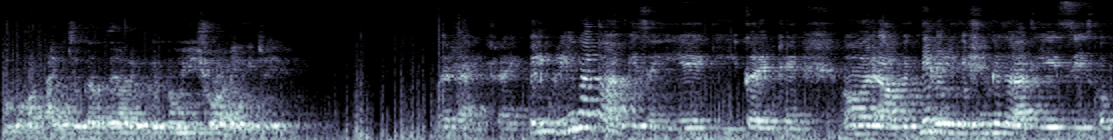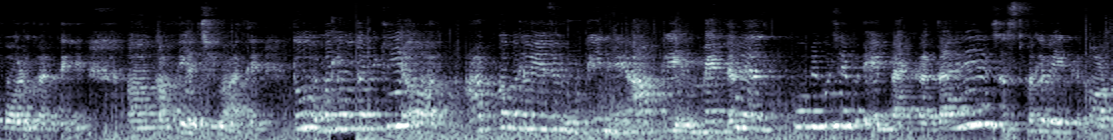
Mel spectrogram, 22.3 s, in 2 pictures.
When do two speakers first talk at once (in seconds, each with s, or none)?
none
